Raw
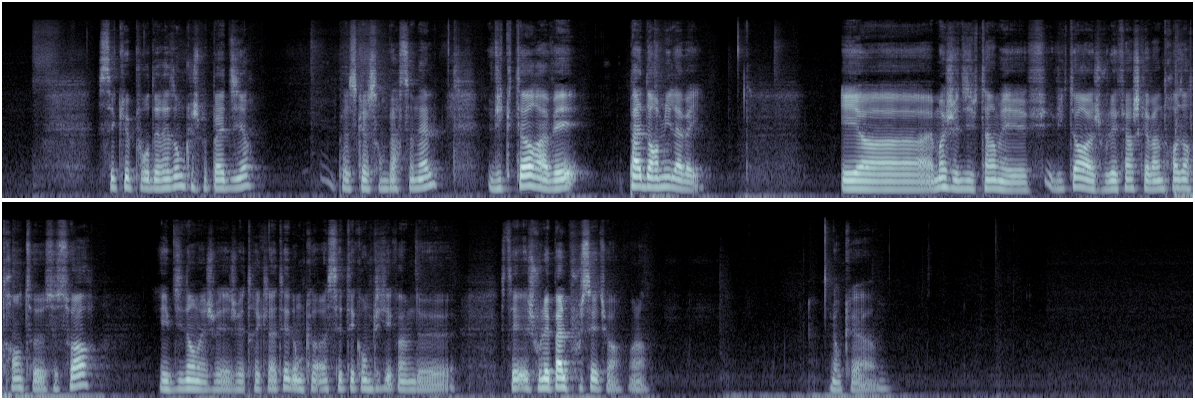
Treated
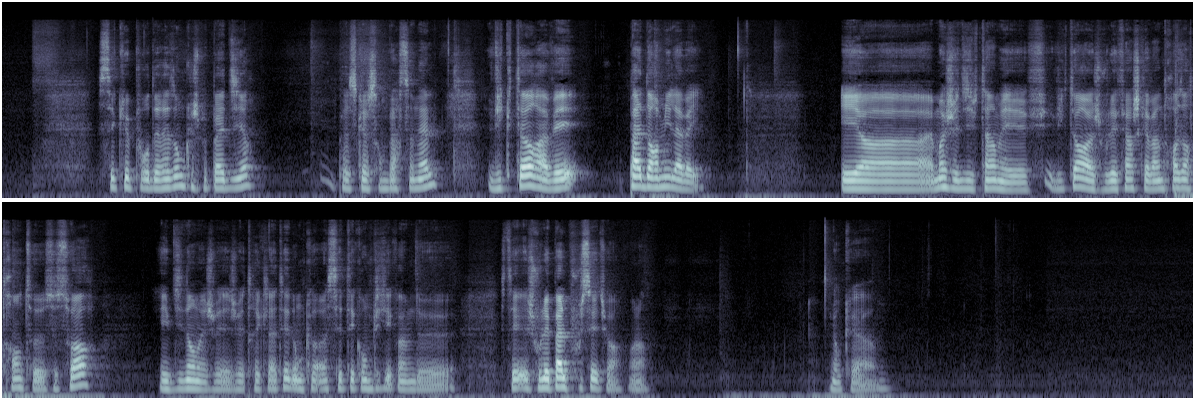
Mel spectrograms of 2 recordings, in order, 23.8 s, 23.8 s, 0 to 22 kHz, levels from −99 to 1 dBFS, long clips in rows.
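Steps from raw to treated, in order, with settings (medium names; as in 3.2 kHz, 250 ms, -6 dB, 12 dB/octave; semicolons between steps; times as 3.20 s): treble shelf 4.9 kHz +5 dB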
